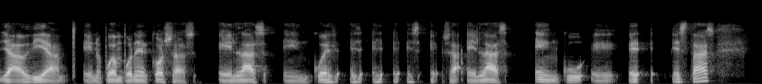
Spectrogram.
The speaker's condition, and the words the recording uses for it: Stuttering. A lo mejor si tartamudeo más de lo normal, yo me río, me paro, joder, pues vaya día que llevo hoy, ¿no?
